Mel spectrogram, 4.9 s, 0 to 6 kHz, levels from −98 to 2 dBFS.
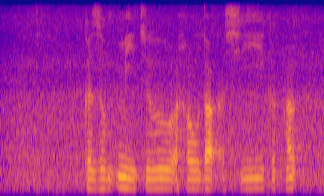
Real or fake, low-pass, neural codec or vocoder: real; 5.4 kHz; none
